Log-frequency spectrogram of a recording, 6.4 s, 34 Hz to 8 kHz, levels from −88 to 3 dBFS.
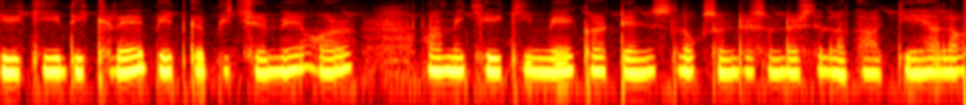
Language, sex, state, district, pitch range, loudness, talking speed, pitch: Hindi, female, Arunachal Pradesh, Papum Pare, 190-205 Hz, -17 LUFS, 195 wpm, 195 Hz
